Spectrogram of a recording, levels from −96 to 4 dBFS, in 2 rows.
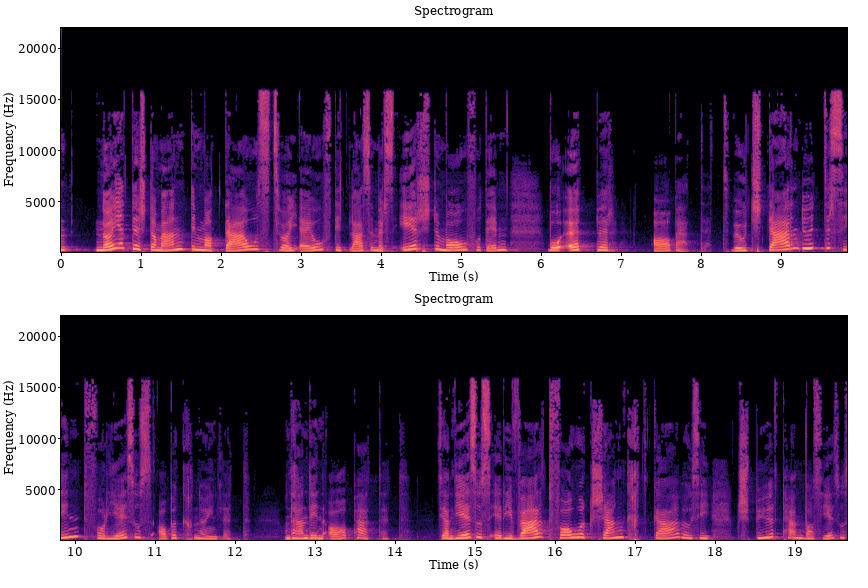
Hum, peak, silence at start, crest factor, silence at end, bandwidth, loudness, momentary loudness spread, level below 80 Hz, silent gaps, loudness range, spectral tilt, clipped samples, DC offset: none; -4 dBFS; 0 s; 20 dB; 0 s; 16 kHz; -22 LUFS; 11 LU; -60 dBFS; none; 5 LU; -4.5 dB/octave; under 0.1%; under 0.1%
